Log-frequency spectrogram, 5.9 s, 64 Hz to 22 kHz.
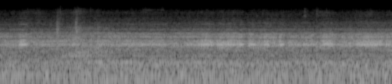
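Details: Aging desktop computer's speakers: a warbling, screechy whine near 1 kHz with hiss and crackles, changing when scrolling, from components sharing a common ground; a ground loop isolator fixes it; ground loop whine.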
